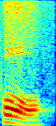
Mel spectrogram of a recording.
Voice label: "full", dealer's speech; PowerPOKER Demo

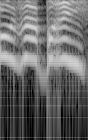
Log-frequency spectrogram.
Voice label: "take cover", French

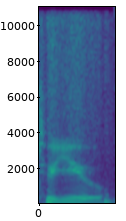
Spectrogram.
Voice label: "to you", Dealer's Speech; PowerPOKER Demo

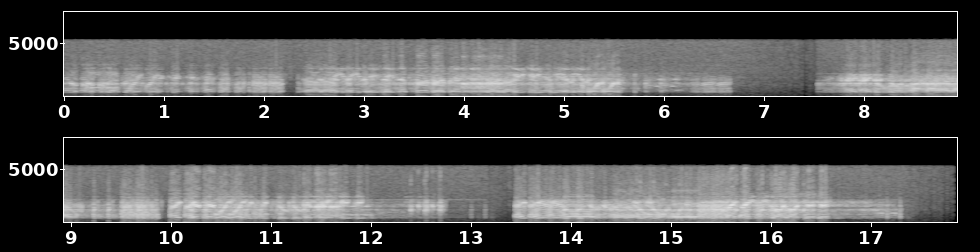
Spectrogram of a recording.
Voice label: Police Radio; WARLOCKSNDS

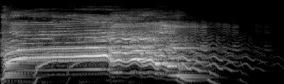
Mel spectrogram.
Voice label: VOICEFX TEKNO 140, Techno, Voice

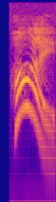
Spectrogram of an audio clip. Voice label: toy hi; KidPak

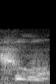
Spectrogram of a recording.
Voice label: "Cool!"; GrabAudio

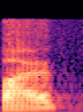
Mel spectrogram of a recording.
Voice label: "6", poker; iPoker 2000

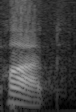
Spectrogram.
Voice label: "POT", Dealer's Speech; PowerPOKER Demo

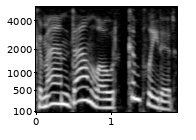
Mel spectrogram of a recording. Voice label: command droid download completed; Warzone

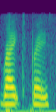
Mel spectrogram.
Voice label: Right Brace, female voice; TalkingKeys

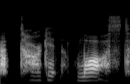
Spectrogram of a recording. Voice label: lost, English

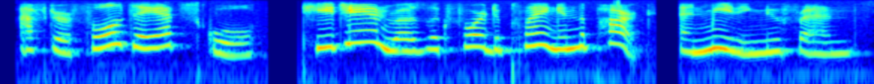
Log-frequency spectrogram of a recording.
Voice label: Narrator; T.J. Finds a Friend

